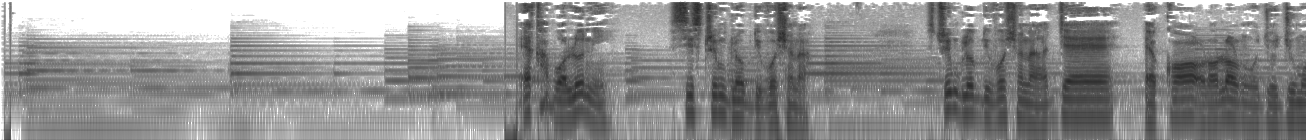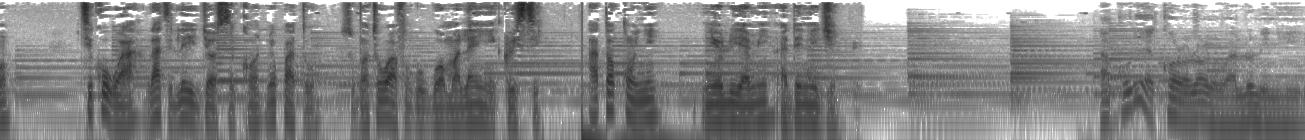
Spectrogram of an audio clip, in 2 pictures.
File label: Devotional Audio Yoruba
